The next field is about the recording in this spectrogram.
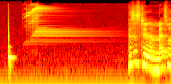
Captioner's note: bell chiming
